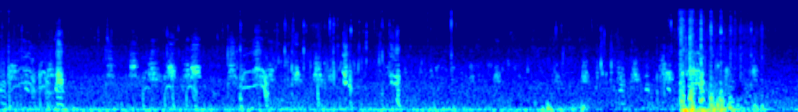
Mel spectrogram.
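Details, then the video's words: Ducks in a bucket on a farm in winter quack in a busy run of short nasal calls, then a loud thump near the end over a constant low rumble. "farm sounds. ducks in a bucket - wintertime."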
